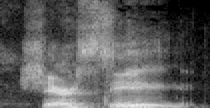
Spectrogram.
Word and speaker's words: Kjersti: the UH so yeah we learned how to pronounce her name cher see yeah I nailed that in the intros you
